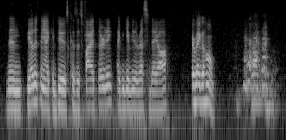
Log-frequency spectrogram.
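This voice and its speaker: Over noticeable background noise, a man talks at a very fast pace with monotone, flat intonation. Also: medium pitch for a man. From California. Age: 40s. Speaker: factory owner, business boss. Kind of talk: reality TV documentary talk. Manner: halting, with fillers.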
